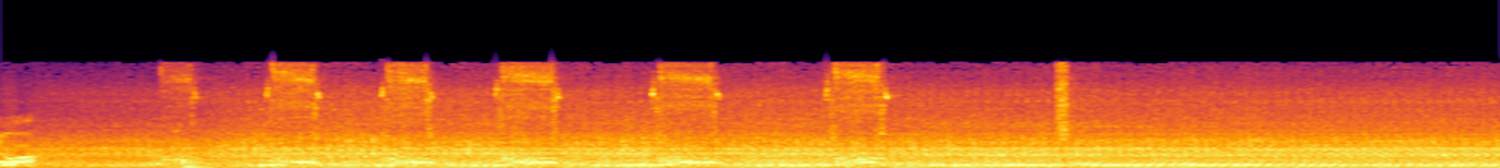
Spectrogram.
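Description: Old excavator's diesel engine idling steadily. Over it, during the first six seconds, a run of short high chirps comes about once a second.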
